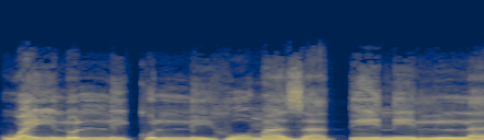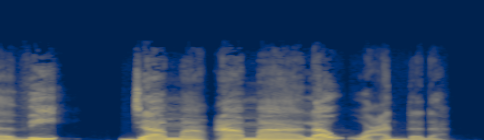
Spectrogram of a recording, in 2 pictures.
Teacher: Adalah sebagai tanda yang menunjukkan bahwa tanwin yang bunyi asalnya berakhiran nun sukun itu dihidupkan dengan harokat kasroh. Ya, nunnya ya dengan harokat kasroh nunnya dengan tujuan untuk menghindari bertemunya 2 huruf sukun.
